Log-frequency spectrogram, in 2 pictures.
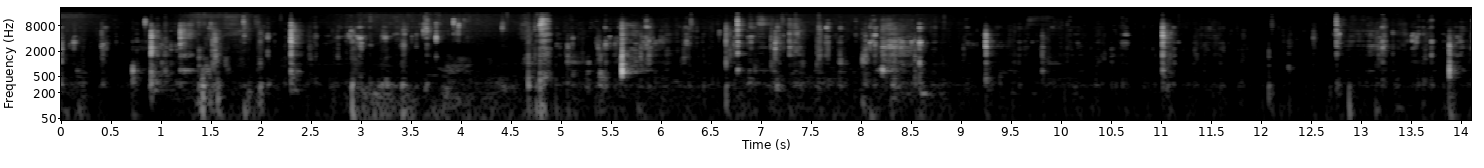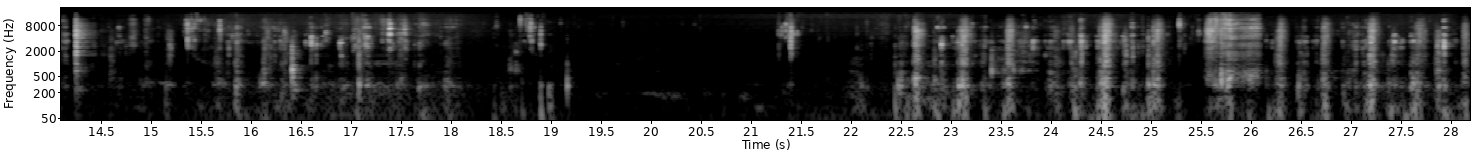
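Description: Close-miked chewing of spoonfuls of leftover mapo tofu, with chopsticks and a spoon clicking and scraping against the plate. There is a short lull about two-thirds of the way through, then the chewing picks up again.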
